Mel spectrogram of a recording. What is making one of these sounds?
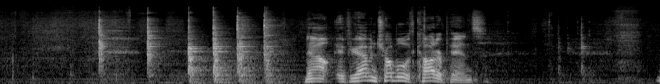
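Pliers click and snap against a small metal clip.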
